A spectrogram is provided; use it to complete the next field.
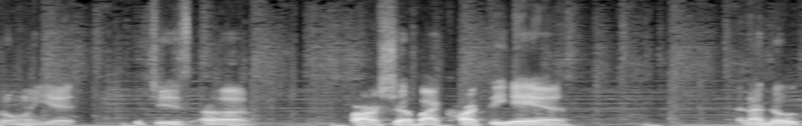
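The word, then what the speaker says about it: Pasha: I hadn't put on yet, which is uh para by Cartier. And I know Cartier is not how you pronounce it in French, but it's para. P A R S H A para col very masculine.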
